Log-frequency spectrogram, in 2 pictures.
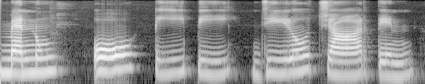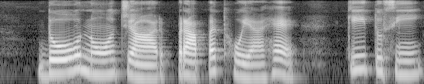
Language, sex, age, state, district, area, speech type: Punjabi, female, 45-60, Punjab, Ludhiana, rural, read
